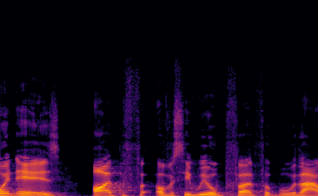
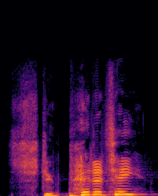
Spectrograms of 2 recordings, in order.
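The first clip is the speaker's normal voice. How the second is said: exasperated rant; 4 semitones higher, slower than usual. Real, not acted. Fan ranting at co-hosts about VAR, exasperated. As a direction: land each slow word with angry force.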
